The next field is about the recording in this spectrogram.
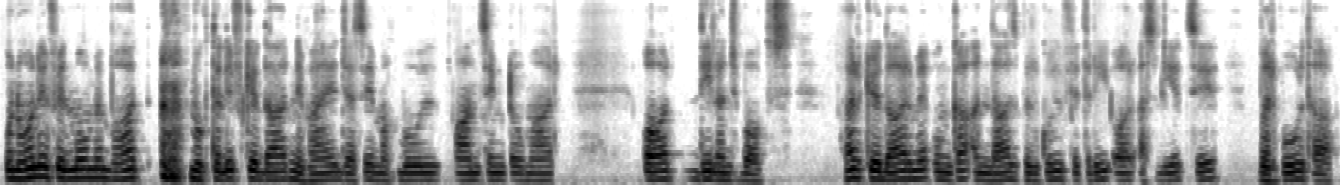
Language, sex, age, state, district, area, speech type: Urdu, male, 18-30, Delhi, North East Delhi, urban, spontaneous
